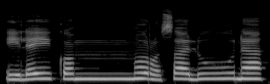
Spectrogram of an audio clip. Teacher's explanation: یہاں پہ میم پہ جزم ہے اور اگلے میم پر تشدید ہے تو ہم نے کاف پیش کو میم مشدد سے ملایا، میم مجزوم سے نہیں ملایا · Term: ادغام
